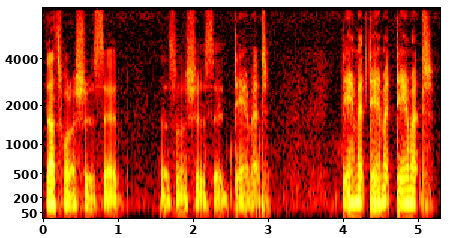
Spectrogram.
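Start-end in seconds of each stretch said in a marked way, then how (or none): 1.6-2.5 whispered to himself in regret; repeating it to himself in a whisper. Real, not acted. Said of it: "repeats it, drops to a whisper". 2.5-5.2 muttered self-reproach. Real, not acted. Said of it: "muttering to himself".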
